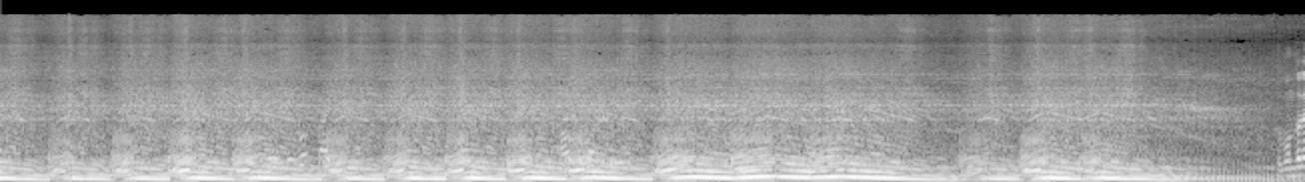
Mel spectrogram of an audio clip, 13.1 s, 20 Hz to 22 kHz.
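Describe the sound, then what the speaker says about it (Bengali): A 2019 second-hand motorcycle engine runs close by, revving in a steady series of rising and falling bursts with one longer, higher rev near the middle before settling back. "এখন দেখবো হচ্ছে বাইকটির সাউন্ড কোয়ালিটি এবং পারফরমেন্স"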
